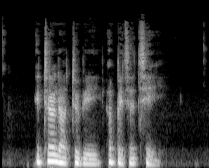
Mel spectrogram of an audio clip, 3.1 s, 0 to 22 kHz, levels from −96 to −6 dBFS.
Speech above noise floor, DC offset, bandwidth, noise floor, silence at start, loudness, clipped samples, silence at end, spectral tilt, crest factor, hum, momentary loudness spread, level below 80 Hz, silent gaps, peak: 47 dB; under 0.1%; 12 kHz; -63 dBFS; 0.5 s; -17 LUFS; under 0.1%; 0.75 s; -7 dB/octave; 16 dB; none; 11 LU; -48 dBFS; none; 0 dBFS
